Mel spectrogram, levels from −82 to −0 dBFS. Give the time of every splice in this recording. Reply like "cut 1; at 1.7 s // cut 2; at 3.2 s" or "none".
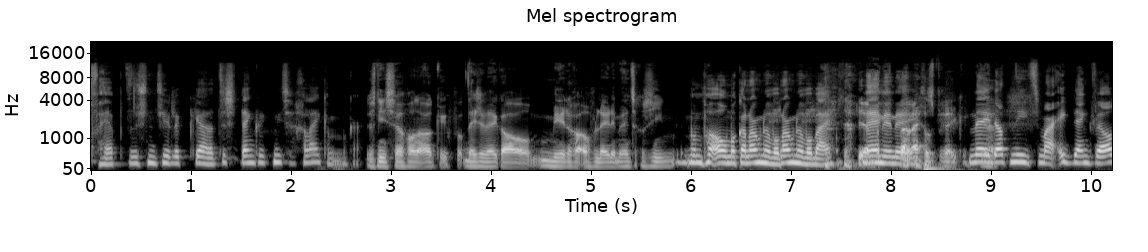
cut 1; at 6.9 s // cut 2; at 7.9 s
